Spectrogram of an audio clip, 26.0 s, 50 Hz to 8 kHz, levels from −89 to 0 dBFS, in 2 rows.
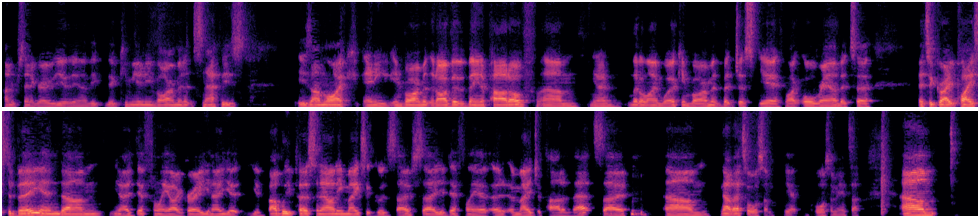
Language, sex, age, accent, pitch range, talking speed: English, male, 20-39, Australian, 110-125 Hz, 185 wpm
